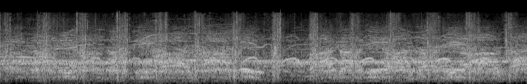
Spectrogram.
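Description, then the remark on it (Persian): A large crowd of university students in Najafabad, Isfahan chants protest slogans, including "headscarves in the wind of freedom", a loud, dense mass of voices with rhythmic shouted accents and a sung, rising-and-falling line running steadily throughout. “دانشجویان نجف آباد اصفهان روسری‌ها در باد آزادی را خواندند.”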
